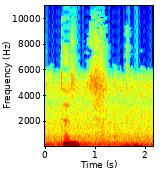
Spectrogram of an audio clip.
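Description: Steady rain falls outside on March 17, 2020, as a constant, even hiss, with a short low tone rising above it near the start and a faint thump toward the end.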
